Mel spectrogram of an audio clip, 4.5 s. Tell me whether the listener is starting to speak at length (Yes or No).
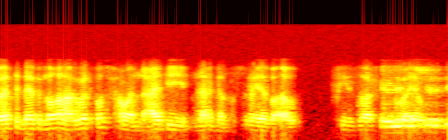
Yes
